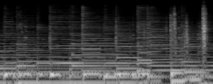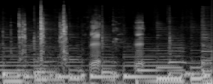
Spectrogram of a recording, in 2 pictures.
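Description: Background music led by acoustic guitar, with sustained low notes and a run of sharp hits in the second half.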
